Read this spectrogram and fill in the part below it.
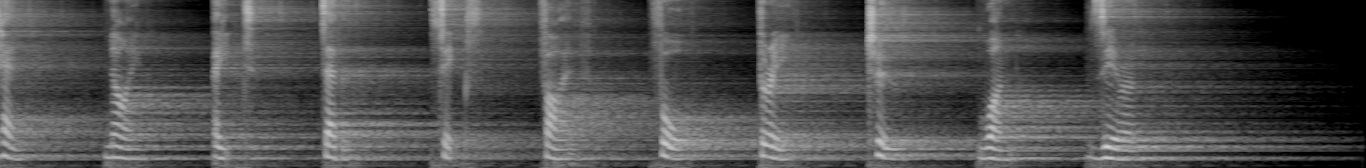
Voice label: female microphone countdown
